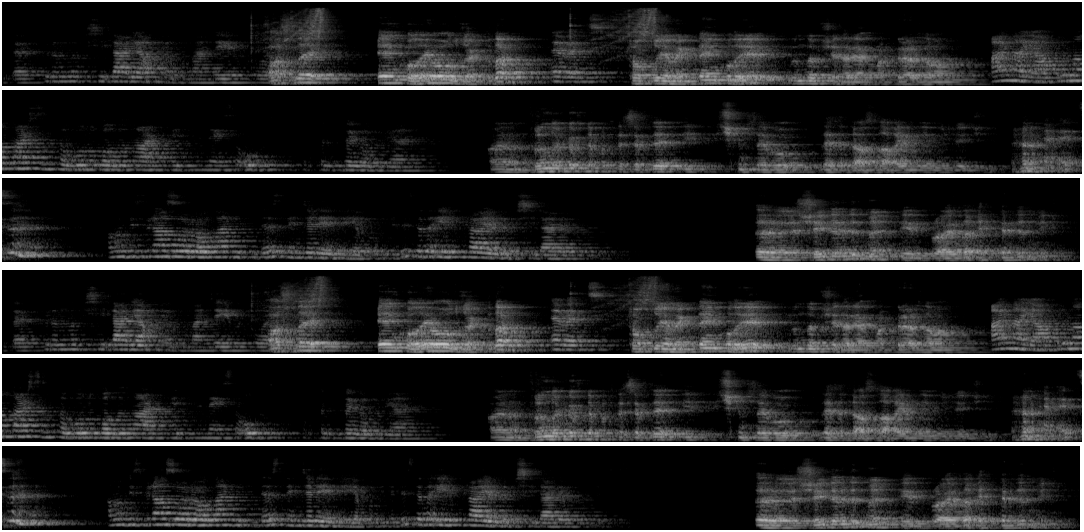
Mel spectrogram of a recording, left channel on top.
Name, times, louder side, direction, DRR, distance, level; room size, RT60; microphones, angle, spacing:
voice 1, 0.1-2.8 5.5-6.0 9.9-13.4 14.0-15.0 21.2-22.0 22.7-27.3, right 2 dB, 40° right, -2 dB, 2.0 m, -39 dB
sound 1, 2.5-3.3 5.7-6.6, left 4 dB, 30° left, 0.9 m, -42 dB
voice 2, 2.7-3.2 3.8-5.1 6.3-9.4 15.7-18.7 19.0-20.5 20.9-21.2 29.1-32.1, right 1 dB, 5° left, -5 dB, 1.8 m, -30 dB
8.7 x 7.8 x 4.3 m, 1.1 s
head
